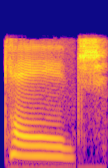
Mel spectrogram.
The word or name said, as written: cage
